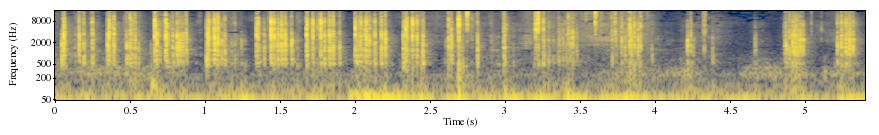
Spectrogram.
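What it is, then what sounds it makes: Wicker basket scratched. Plastic finger picks scratch a small, empty, hollow woven wicker basket, making quick, dry, crackling strokes that are bright and hissy with almost no low end. The short, quiet bursts come in an uneven rhythm, thinning briefly near the end before a few more scrapes.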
